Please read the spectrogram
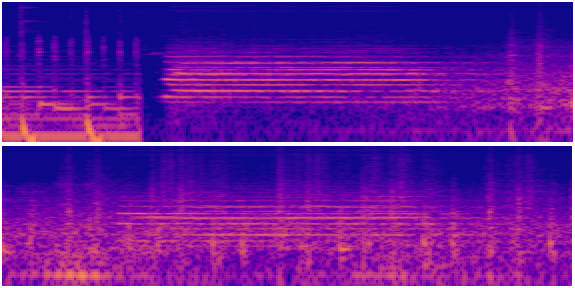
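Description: A music sting cuts off about a second in, and a train horn sounds two long blasts over the clatter of a train rolling along the rails.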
